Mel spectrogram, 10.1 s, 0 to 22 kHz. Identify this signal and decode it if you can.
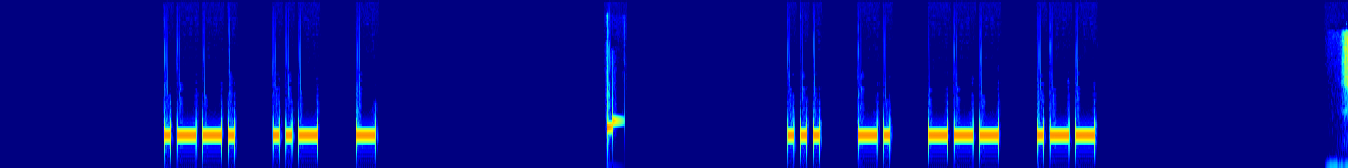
Morse code, heard as a keyed tone, about 25 wpm, spaced as for 18 wpm, 700 Hz. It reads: PUT SNOW
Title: 2x Character Spacing - Top 500 Words - 25wpm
